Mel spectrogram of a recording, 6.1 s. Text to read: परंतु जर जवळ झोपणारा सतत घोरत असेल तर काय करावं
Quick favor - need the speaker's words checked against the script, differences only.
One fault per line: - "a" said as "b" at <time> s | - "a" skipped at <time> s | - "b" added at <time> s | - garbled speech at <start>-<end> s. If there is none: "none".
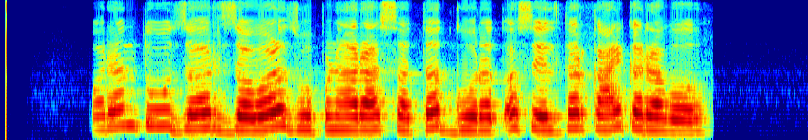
none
